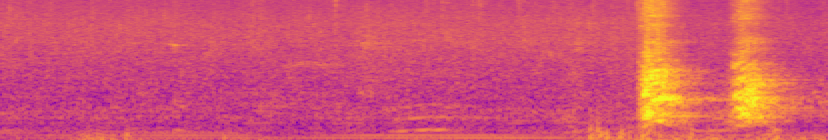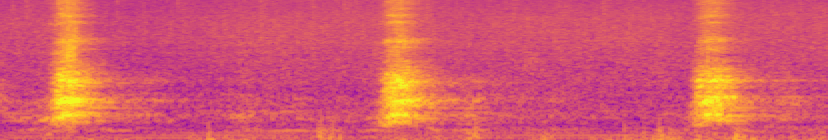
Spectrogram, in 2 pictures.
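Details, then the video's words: Whippet barking excitedly at the Goodyear blimp passing overhead outdoors on a sunny day; five sharp, loud barks spaced irregularly about a second apart, with a low hum and faint rustling behind. "our whippet barking at the Good Year blimp"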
